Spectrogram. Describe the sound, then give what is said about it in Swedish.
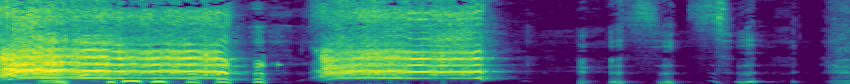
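A person imitates a horror-film scream: two loud, shrill, sustained shrieks about a second each, separated by a short gap, followed by bits of quieter talking or laughter. “Typ såhär scary movie style.”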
